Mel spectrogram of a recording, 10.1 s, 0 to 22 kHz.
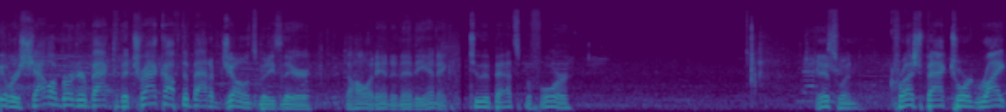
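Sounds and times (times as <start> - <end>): faint ballpark ambience: 0.0 - 10.0
bat cracking against baseball: 7.4 - 7.8.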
